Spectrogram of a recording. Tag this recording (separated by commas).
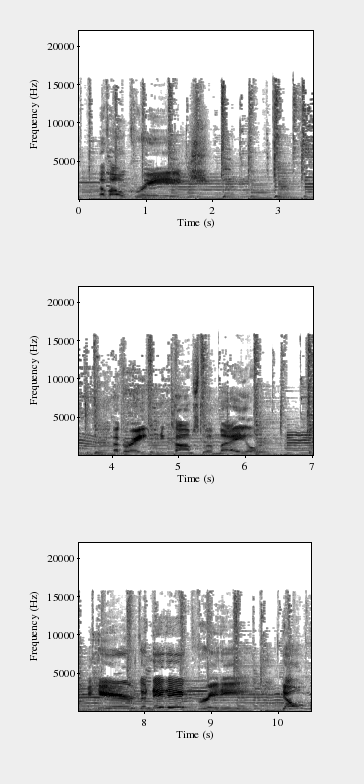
Funny music, Music, Country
